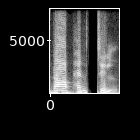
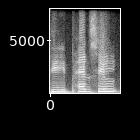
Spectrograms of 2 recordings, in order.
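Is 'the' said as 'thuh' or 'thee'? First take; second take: thuh; thee. First: 'The' is said with a short 'uh' vowel. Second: 'The' is said with a long 'ee' vowel.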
